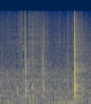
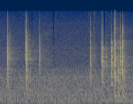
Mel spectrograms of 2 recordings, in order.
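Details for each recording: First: Big Joe personal electric man lift: sharp dry relay clicks as power is switched on and off, the relay pulling in and opening normally; fired by hand while testing forward and reverse. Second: Broken Big Joe electric personal lift, motor possibly burned out, wired directly to a terminal; sharp isolated clicks, singles then a quick cluster, contactor pulls in but no motor hum and the motor never turns.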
